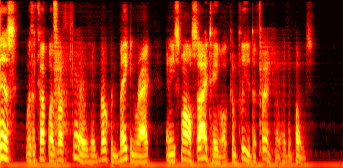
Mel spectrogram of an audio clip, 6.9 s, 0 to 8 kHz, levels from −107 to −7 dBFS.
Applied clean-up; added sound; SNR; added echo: neural mask model DeepFilterNet 3.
